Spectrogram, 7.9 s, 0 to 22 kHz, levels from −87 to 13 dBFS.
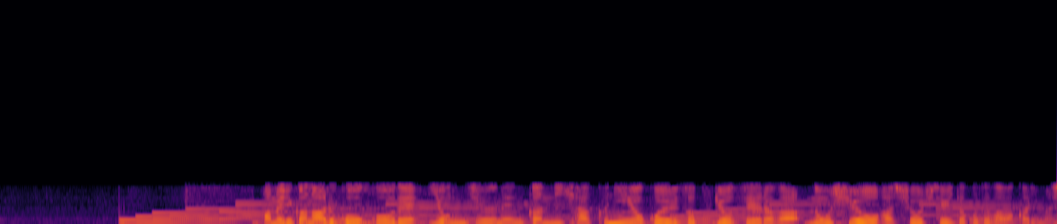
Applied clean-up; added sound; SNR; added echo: none; none; none; none.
